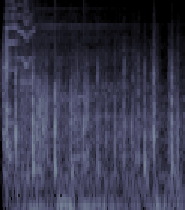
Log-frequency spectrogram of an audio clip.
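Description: Cartoon footsteps of several people hurrying in across a wooden floor: a quick, irregular run of light taps.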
